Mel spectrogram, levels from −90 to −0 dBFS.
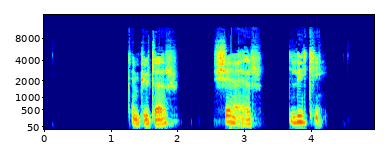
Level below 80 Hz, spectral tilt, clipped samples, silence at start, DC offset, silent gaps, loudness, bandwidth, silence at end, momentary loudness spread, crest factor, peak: -60 dBFS; -4.5 dB/octave; under 0.1%; 1.25 s; under 0.1%; 2.37-2.50 s, 3.46-3.66 s; -22 LUFS; 11.5 kHz; 0.8 s; 17 LU; 22 dB; -4 dBFS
